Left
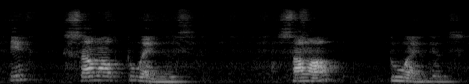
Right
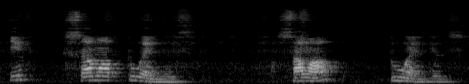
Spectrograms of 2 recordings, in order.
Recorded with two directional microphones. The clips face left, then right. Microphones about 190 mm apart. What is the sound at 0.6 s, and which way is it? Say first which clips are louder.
Speech: right 2 dB; 25° right (ahead or behind).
